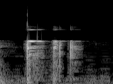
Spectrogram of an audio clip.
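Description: Three bright glass clinks ring out in quick succession, fairly loud, with a faint shimmering resonance lingering between each tap, like glasses touched together in a toast.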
